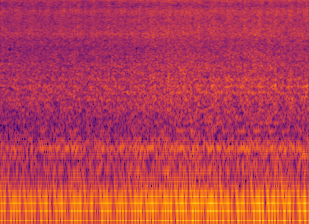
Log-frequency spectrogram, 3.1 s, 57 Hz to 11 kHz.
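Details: 1967 Chevrolet C10 pickup V8 at first start after a camshaft change, good oil pressure: deep, even low burble with steady beat, no tapping or misfire; healthy normal idle.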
